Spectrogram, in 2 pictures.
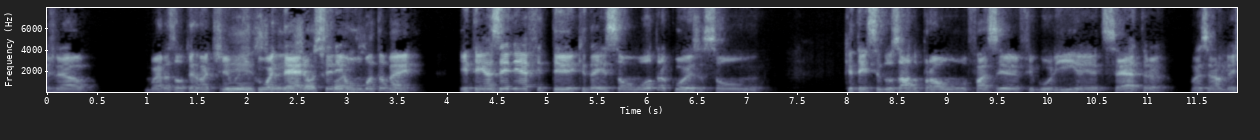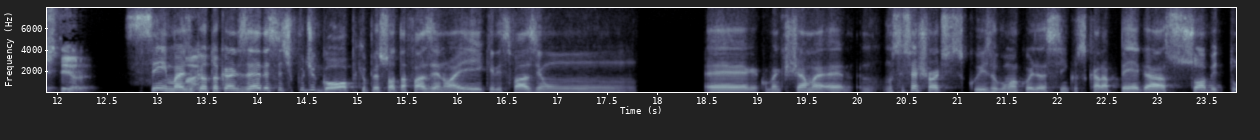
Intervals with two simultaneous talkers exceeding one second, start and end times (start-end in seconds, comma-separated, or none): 1.7-3.3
